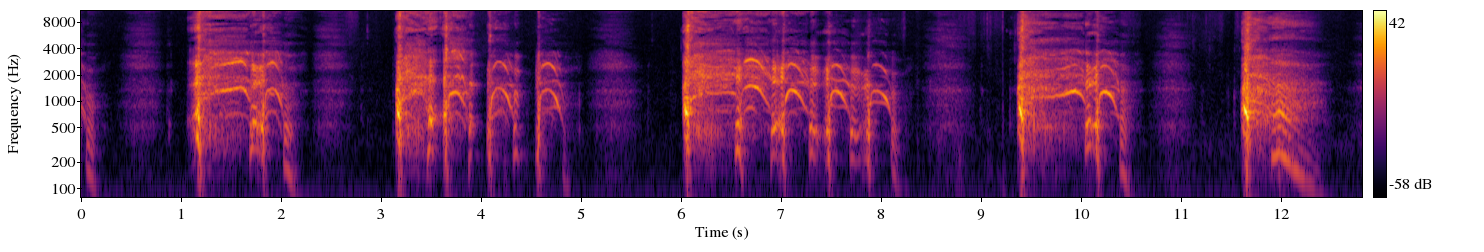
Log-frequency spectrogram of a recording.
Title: Covid coughing 1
